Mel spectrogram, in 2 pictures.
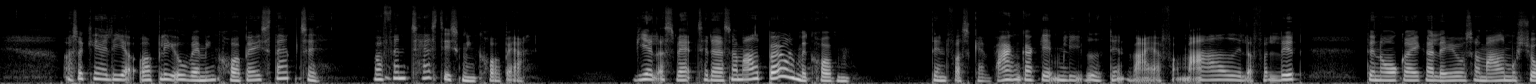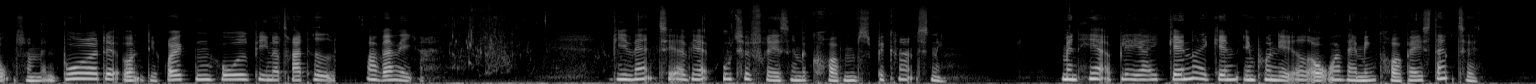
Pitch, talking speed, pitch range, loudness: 210 Hz, 180 wpm, 190-235 Hz, -24 LUFS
